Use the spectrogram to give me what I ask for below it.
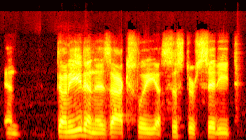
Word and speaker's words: Dunedin: in Clearwater, which is right next door to Dunedin, and Dunedin is actually a sister city to a town in Scotland that's spelled the same way, Dunedin, but we pronounce it Dunedin, and they pronounce it Dunedin.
